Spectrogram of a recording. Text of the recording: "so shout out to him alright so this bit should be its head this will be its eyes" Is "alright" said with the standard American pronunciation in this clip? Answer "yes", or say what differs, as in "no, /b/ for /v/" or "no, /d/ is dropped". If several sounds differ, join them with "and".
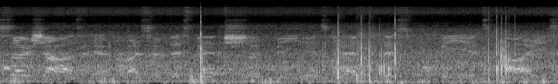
no, /l/ is dropped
